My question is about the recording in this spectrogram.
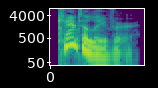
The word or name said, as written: cantilever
